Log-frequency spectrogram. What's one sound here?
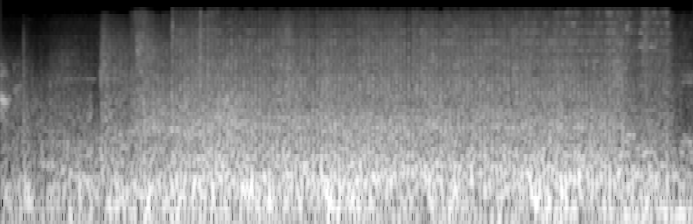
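A heavy gun fires in rapid, booming bursts.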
